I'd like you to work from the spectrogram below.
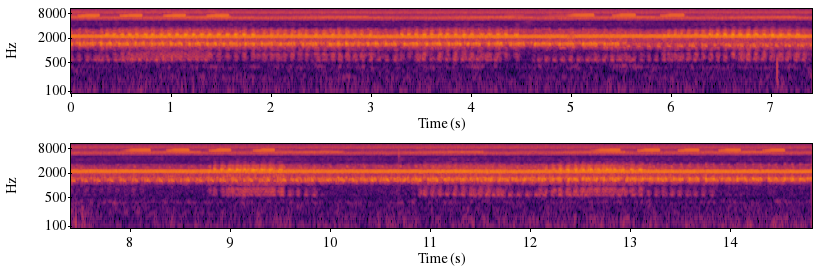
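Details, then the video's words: Frogs calling in rice fields in the middle of the night: bursts of rapid pulsed croaking rise and fall every few seconds over a steady high insect trill and repeated short insect chirps. "the sound of frogs singing in the rice fields in the middle of the night"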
